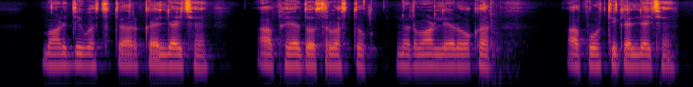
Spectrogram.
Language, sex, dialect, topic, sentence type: Maithili, male, Eastern / Thethi, banking, statement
